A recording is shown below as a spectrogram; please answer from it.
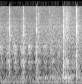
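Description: A tolerant dog at a veterinary visit pants close by in quick, regular breathy bursts, about six over under two seconds, with faint scratchy movement between them.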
